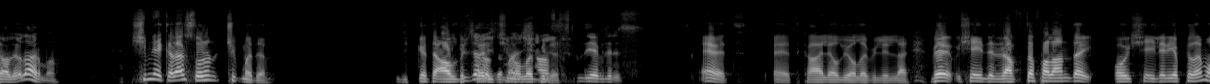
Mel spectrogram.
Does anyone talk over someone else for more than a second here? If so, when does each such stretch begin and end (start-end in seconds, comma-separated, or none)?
4.5-5.8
